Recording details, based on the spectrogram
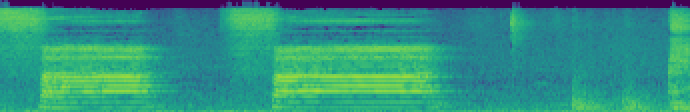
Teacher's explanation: فا کا مخرج نیچے کے ہونٹ کا تری والا حصہ اور ثنایا علیہ کا کنارہ. یعنی نیچے کے جو ہمارے ہونٹ ہے، یہ جو ہونٹ ہے ہمارا نیچے والا حصہ، اس میں دو حصے ہوتے ہیں.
